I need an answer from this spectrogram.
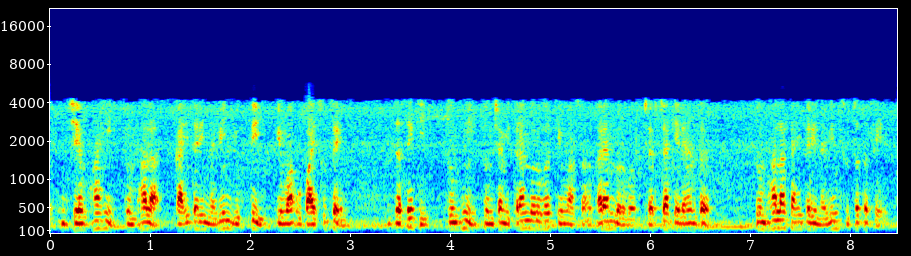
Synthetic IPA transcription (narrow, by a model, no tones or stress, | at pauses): d͡ʑeʋ̤ãɦiːt̪um̤ala̰kaɦiːt̪əɾiːnəʋiːnjuk̚t̪iːkĩw̃ʋaʔupajsut͡sel | d͡zəsekiːt̪umʱiːt̪umt͡ɕjamit̪ɾambəɾobəɾkĩw̃ʋasəɦkaɾjãmbəɾobəɾt͡ɕəɾt͡ɕakeljanənt̪əɾ | t̪umɦalakaɦiːt̪əɾiːnəʋiːnsut͡sət̪əsḛl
